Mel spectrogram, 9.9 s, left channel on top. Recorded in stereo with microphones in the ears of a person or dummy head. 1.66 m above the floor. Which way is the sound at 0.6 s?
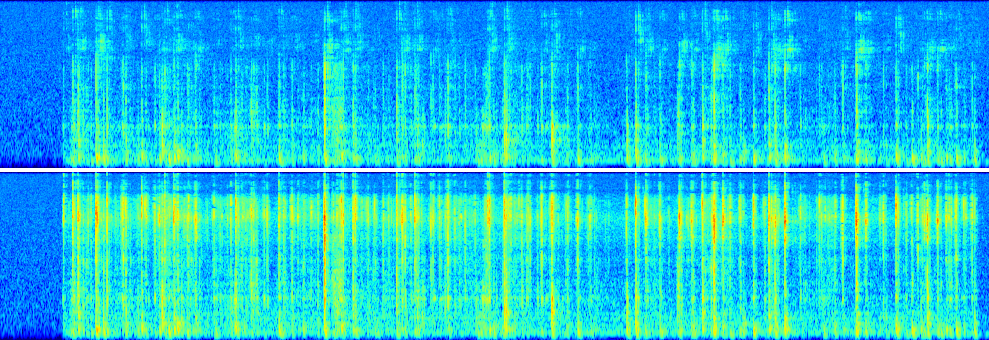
80° right.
